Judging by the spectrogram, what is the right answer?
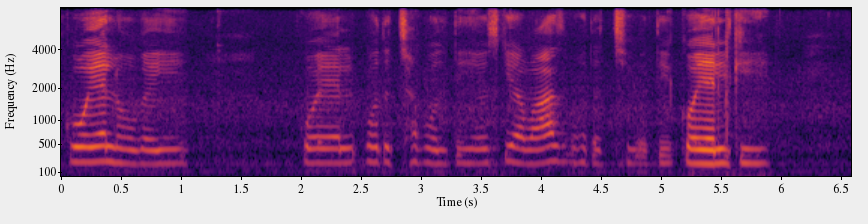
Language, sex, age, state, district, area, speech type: Urdu, female, 30-45, Uttar Pradesh, Mirzapur, rural, spontaneous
